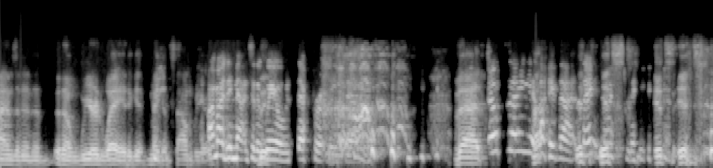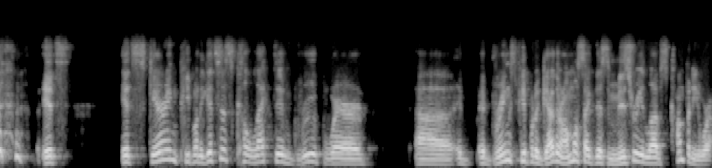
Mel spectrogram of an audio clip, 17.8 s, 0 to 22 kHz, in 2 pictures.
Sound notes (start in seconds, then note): 4.0 laughs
